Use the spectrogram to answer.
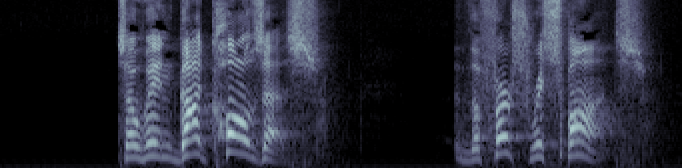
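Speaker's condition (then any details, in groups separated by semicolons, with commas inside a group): No condition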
